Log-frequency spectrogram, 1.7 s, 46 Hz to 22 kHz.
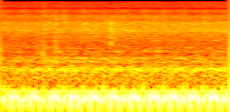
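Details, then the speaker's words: Car idling after replacing failed crank position sensor and upgrading to Aeromotive fuel pump and Fuel Lab filter; fuel pressure 58–60, no leaks; deep even rumbling idle, pump no longer high-pitched, engine running smoothly. "the fuel pump sounds better too the fuel pump always sounded really high pitch like it was running out of voltage or it was just dying out this sounds a lot better"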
